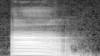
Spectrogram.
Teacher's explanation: और इसके ऊपर अगर मैं चंद्र बिंदु लगा लेता हूं तो मैं कहता हूं कि आ, इसमें मेरी थोड़ी सी वॉइस नाक की भी सुनाई देगी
